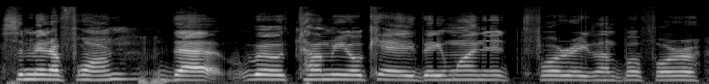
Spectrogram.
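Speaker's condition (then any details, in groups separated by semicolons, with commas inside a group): Cerebral palsy; talking is a struggle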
